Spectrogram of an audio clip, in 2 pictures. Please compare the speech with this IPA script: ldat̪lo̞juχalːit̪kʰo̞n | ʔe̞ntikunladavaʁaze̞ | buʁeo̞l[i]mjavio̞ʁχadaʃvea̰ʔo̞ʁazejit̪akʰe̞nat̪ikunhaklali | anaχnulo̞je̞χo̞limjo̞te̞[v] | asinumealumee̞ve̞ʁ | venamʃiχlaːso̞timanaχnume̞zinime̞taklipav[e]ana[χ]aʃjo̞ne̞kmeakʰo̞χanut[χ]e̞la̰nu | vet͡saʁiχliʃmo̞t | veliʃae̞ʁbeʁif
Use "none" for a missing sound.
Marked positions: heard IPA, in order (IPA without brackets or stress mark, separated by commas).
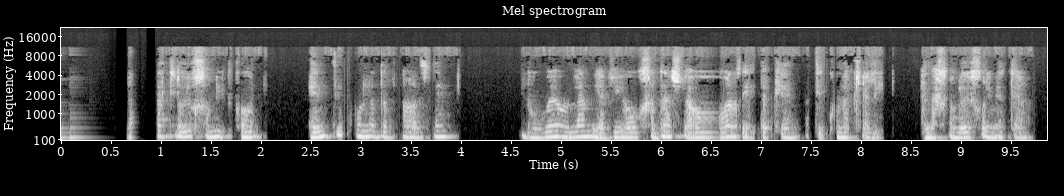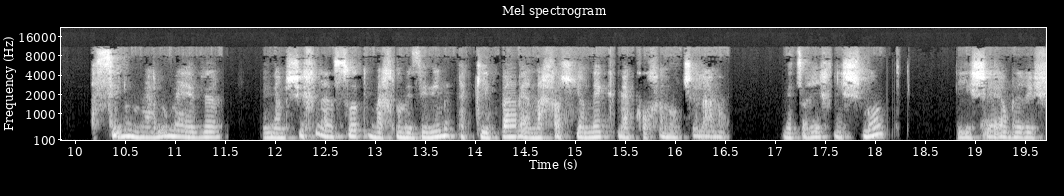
a, ʁ, e, χ, ʃ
